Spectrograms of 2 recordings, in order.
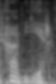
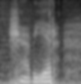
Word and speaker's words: Xavier: Eh, este, no sé, pero acá le decimos Javier. acá se pronuncia Javier. Em, pero los españoles le dicen Xavier o, sí, pero bueno.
